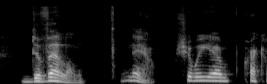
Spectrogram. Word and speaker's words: Develon: I need to constantly remind myself that it's pronounced develon now should we um crack on with a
